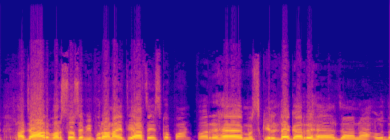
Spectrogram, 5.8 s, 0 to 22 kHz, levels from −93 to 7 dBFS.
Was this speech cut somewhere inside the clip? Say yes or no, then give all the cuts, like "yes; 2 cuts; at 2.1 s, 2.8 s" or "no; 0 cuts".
yes; 1 cut; at 2.8 s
